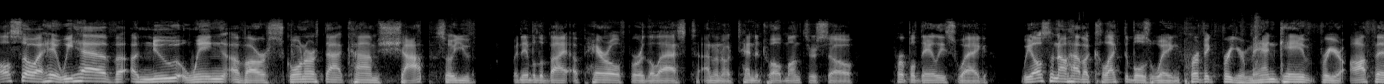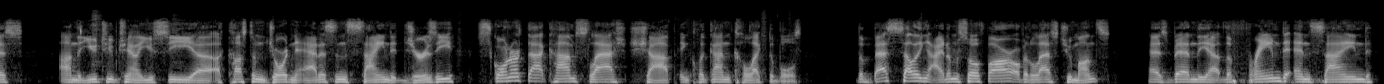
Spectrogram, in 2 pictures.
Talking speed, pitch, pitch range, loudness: 190 wpm, 110 Hz, 100-120 Hz, -23 LUFS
